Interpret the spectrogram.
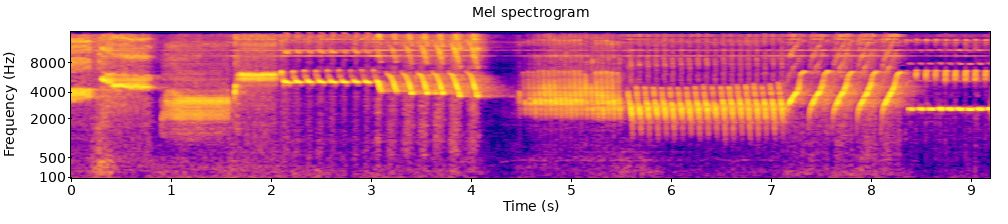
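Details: Canary training song for young birds: varied phrases of buzzy notes, fast trills and sweeping chirps in quick succession, one short pause midway, ending on a pure steady whistle.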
